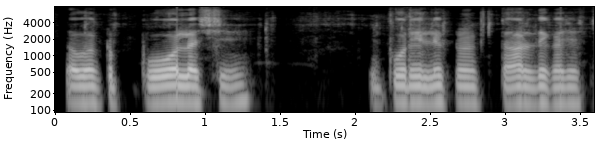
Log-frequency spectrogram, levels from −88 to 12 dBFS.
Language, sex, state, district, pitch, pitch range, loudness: Bengali, male, West Bengal, Purulia, 135 Hz, 135-140 Hz, -19 LUFS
